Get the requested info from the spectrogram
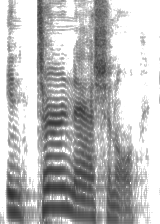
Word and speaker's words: international: Então, não é international. International. International. Não. É international. International. Então, né? É a sílaba tônica, ok?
